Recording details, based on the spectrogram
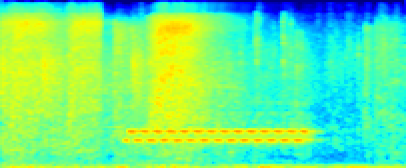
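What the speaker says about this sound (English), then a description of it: "And that's my phone." A phone rings during a Minecraft session: a single steady electronic ring tone rises for about a second over a low background rumble, moderately loud and close.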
